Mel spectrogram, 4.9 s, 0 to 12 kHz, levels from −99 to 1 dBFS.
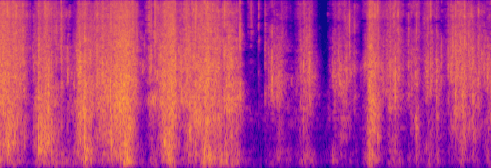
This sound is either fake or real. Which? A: fake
